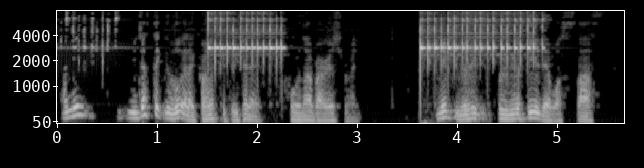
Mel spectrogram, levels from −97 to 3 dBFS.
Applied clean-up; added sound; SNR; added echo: classical method spectral subtraction.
